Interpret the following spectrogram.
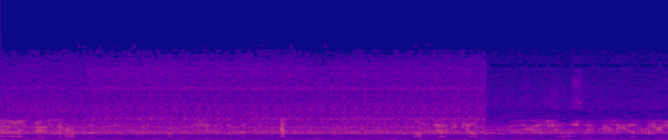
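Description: Indistinct voices of onlookers talking over outdoor street noise, the sound thin and tinny. A single click about three and a half seconds in, and the background changes abruptly about six seconds in.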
